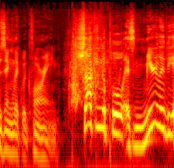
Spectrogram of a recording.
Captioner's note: water splashing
